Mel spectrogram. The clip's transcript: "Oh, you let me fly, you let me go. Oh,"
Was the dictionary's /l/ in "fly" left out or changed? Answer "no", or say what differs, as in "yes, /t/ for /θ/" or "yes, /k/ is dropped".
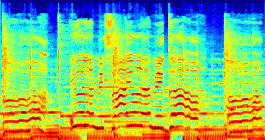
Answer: yes, /l/ is dropped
